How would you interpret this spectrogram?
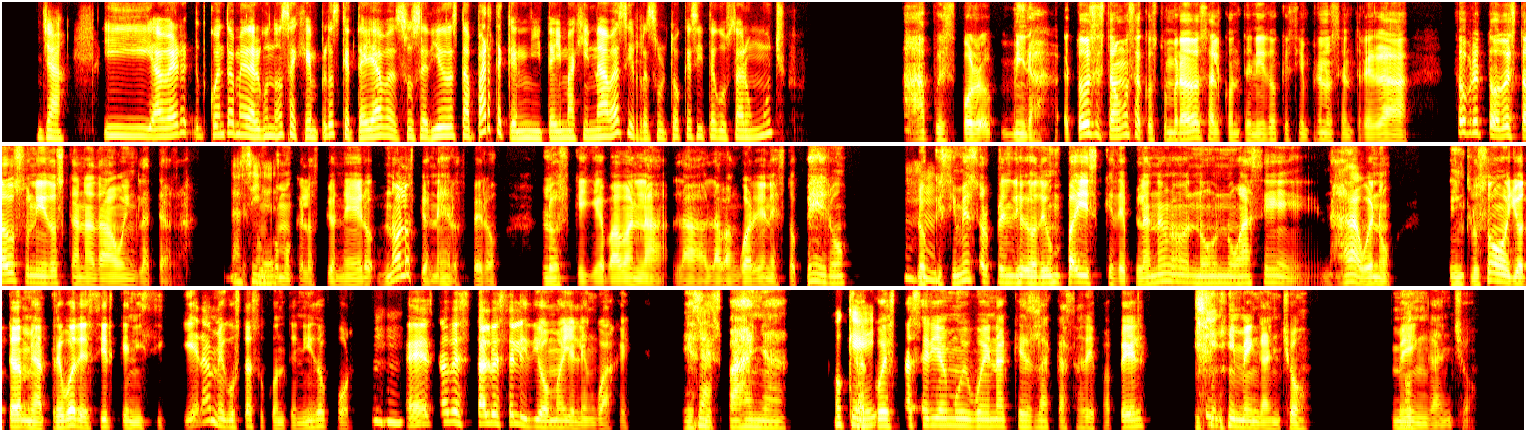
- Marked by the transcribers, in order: laughing while speaking: "de un país"; chuckle; laughing while speaking: "y"
- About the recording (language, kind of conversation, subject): Spanish, podcast, ¿Cómo influyen las redes sociales en la popularidad de una serie?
